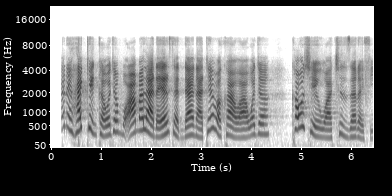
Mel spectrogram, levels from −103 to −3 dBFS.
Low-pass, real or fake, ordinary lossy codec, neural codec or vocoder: 9.9 kHz; real; none; none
